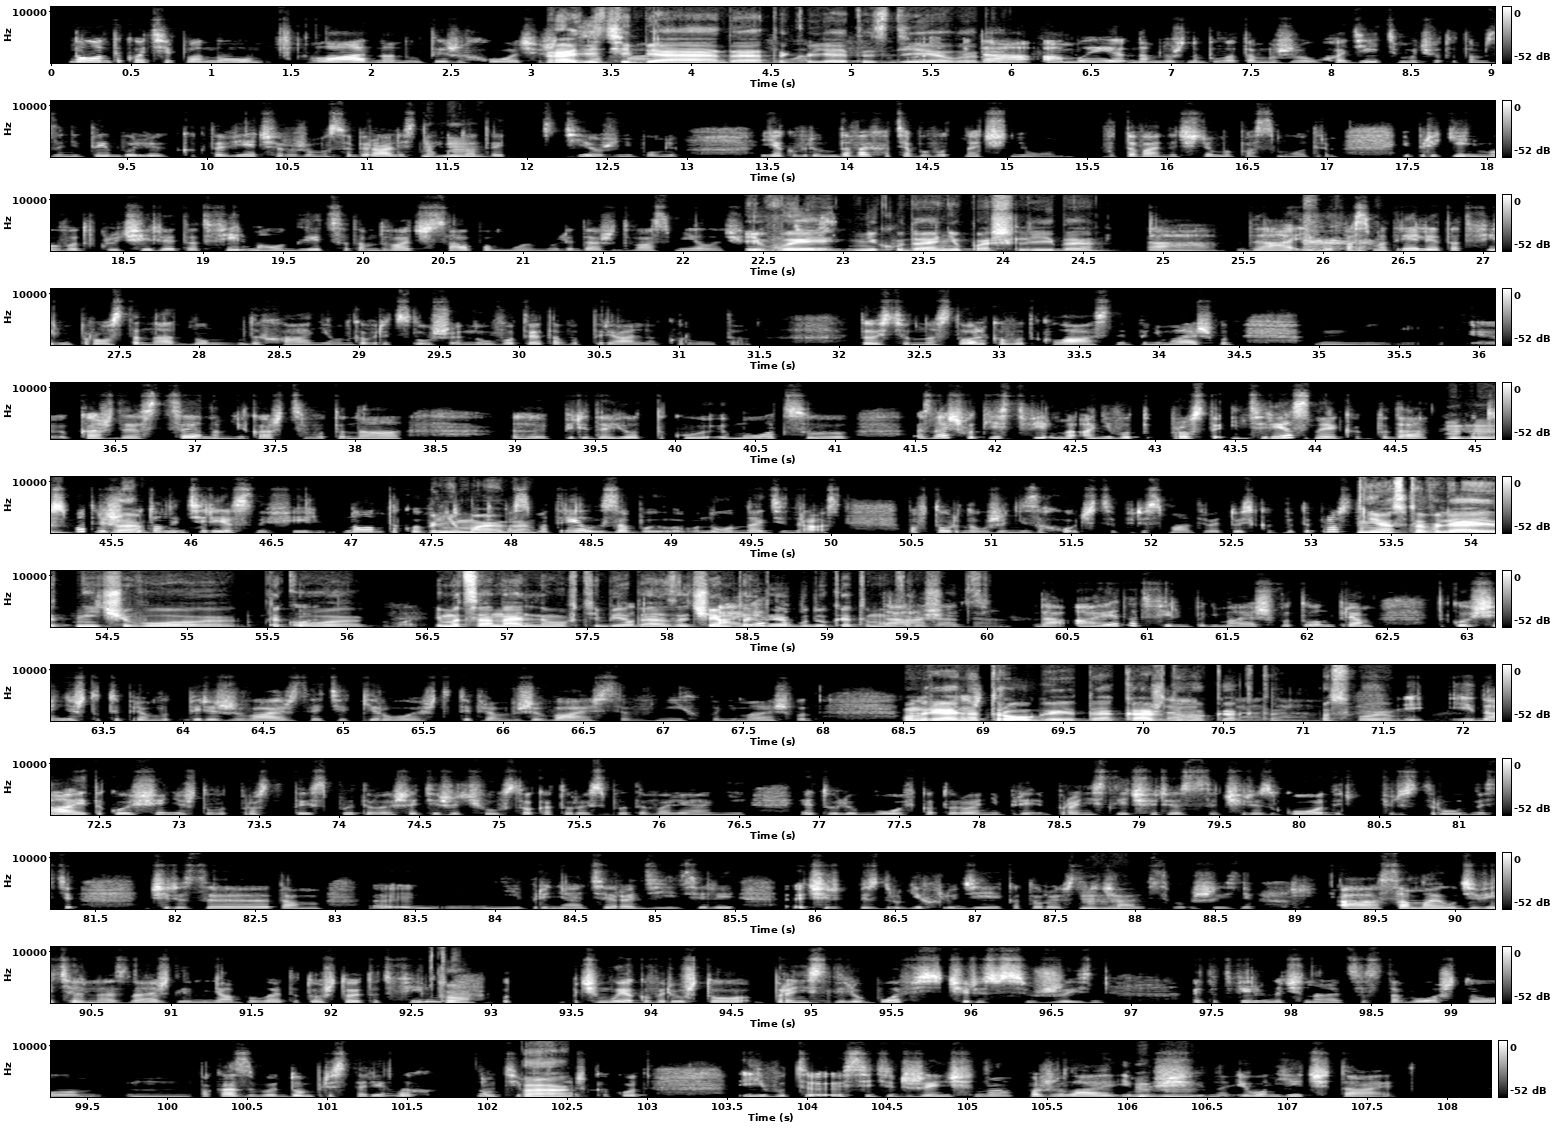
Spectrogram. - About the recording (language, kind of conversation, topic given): Russian, podcast, О каком своём любимом фильме вы бы рассказали и почему он вам близок?
- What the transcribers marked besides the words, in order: lip smack; tapping; chuckle; sniff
